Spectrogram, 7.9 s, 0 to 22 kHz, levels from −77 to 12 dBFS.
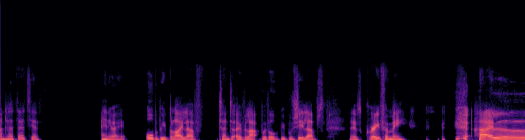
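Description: No technical faults are audible.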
